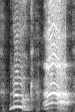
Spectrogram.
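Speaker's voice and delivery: high shrieked ah in your face; mock jump scare. Imitating the wife's jump scare, a high shriek. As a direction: shriek it like a ghost popping up.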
